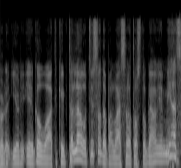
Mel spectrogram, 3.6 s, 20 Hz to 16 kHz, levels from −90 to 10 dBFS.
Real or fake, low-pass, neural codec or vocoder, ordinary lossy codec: fake; 10.8 kHz; codec, 16 kHz in and 24 kHz out, 0.4 kbps, LongCat-Audio-Codec, two codebook decoder; Opus, 32 kbps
